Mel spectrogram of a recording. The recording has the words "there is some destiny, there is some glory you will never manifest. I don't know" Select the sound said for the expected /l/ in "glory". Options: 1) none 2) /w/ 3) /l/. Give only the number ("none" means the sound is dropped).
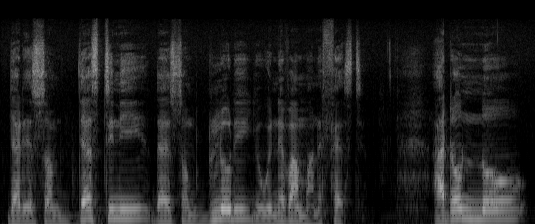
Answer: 3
